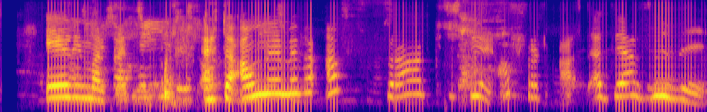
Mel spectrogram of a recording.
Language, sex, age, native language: Icelandic, female, 13, Icelandic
